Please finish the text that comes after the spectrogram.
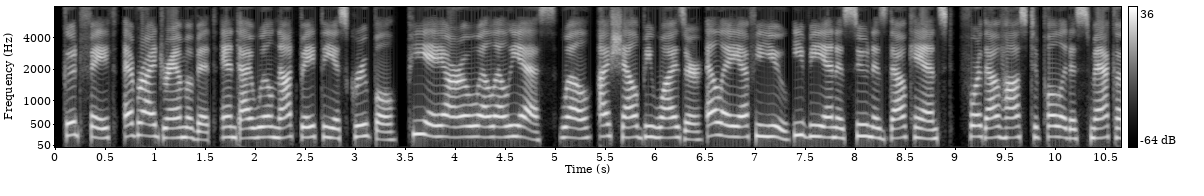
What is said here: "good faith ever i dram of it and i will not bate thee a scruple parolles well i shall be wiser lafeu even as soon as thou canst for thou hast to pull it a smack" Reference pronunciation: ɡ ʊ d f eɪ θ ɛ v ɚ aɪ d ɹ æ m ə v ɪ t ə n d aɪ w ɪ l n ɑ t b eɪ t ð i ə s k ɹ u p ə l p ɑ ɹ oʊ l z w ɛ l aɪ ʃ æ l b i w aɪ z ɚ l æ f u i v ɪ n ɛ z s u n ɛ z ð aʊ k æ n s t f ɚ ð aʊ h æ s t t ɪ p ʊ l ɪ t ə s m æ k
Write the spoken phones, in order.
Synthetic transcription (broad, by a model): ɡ ʊ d f eɪ θ ɛ v ɚ aɪ d ɹ æ m ə v ɪ t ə n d aɪ w ɪ l n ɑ t b eɪ t ð i ə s k ɹ u p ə l p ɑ ɹ oʊ l s w ɛ l aɪ ʃ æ l b i w aɪ z ɚ l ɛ f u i v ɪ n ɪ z s u n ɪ z ð aʊ k æ n s t f ɚ ð aʊ h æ s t t ɪ p ʊ l ɪ t ə s m æ k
